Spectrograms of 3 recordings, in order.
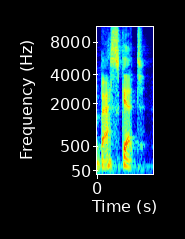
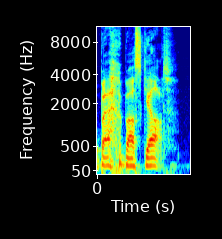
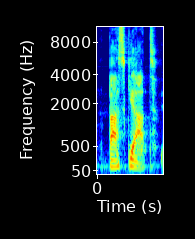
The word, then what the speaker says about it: Basquiat: Like, J.J.'s doing the same thing with a basket jersey. He's wearing... Is that how you say it? Right? Basket? – I don't know what that is. – That's the artist who the Nets. – Basquiat. – Basquiat.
